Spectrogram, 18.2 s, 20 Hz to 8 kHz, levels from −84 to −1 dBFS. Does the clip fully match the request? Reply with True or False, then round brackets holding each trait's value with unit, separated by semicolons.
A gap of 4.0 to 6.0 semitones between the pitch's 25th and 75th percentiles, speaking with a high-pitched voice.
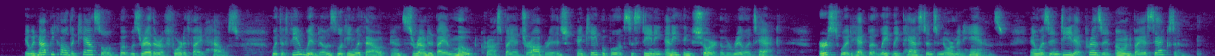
False (3.6 semitones; 200 Hz)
